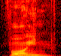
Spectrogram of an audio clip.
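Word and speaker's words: ποιεῖν: और इसके अलावा एक और इसमें ग्रीक भाषा का शब्द मिलता है हमें, और हम उसको प्रोनाउंस करते हैं कुछ इस तरह से, पॉइन, POIEIN, पॉइन।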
